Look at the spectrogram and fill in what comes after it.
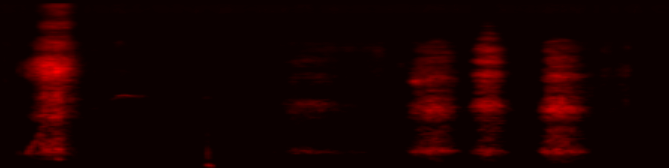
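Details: Deliberately induced hayfever sneezes: a soft sneeze, a sniff, then a quick run of three sneezes with breathy intakes; repeated sneezing from allergic rhinitis.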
